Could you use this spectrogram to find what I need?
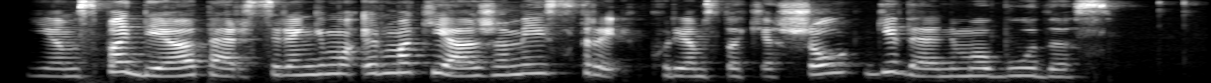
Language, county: Lithuanian, Vilnius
